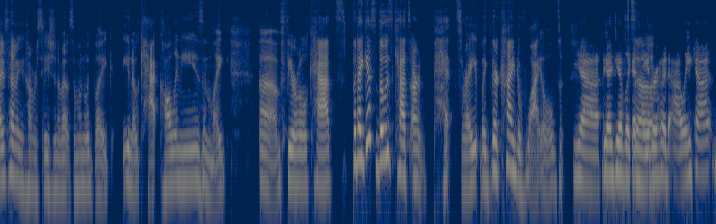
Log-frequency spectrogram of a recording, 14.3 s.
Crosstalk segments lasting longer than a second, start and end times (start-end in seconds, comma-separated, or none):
none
